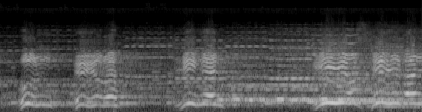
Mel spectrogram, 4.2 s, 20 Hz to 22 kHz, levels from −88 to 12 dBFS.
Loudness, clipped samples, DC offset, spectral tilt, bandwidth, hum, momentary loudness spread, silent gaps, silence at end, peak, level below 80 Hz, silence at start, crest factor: -20 LUFS; under 0.1%; under 0.1%; -3.5 dB/octave; 8.8 kHz; none; 11 LU; none; 0 s; -4 dBFS; -60 dBFS; 0 s; 16 dB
